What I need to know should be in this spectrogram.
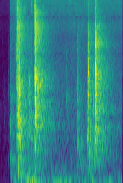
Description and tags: Turning the door knob to a closet.
open, closet, bathroom, front, door, closing, back, opening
